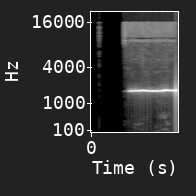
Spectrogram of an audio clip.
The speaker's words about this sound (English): I hear her whistling. Can you hear me? Oh, nope, I guess she can't. That was weird. I heard you whistling, but I guess you didn't hear me. I heard you through the wall.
